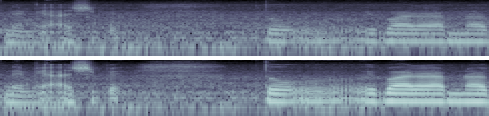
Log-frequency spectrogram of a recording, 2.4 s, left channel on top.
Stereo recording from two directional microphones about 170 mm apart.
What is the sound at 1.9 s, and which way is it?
Speech, 45° right (ahead or behind).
